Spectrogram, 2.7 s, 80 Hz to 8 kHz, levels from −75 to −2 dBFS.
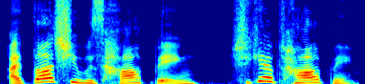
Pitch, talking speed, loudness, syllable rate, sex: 235 Hz, 175 wpm, -18 LUFS, 4.2 syllables/s, female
